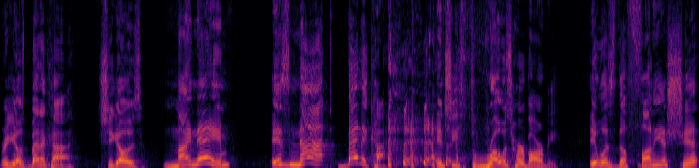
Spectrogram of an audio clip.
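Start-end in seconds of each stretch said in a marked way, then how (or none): 2.2-5.8 put-on tiny, very high, drawn-out little-kid yell. Retelling a four-year-old's outburst in public, imitating a tiny child yelling. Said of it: "this tiny voice yell that".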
